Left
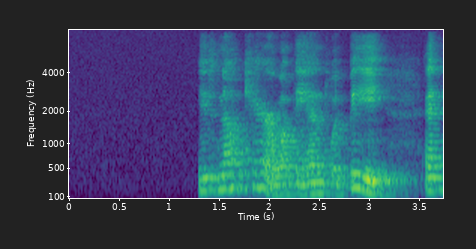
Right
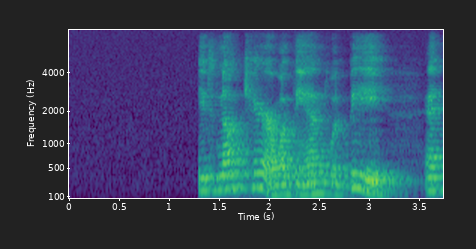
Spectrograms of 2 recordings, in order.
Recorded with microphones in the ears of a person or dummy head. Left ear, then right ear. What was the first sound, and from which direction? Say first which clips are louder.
A man speaking: right 1 dB; 45° right (ahead or behind).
